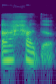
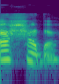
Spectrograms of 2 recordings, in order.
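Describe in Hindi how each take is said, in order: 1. हर स्वर छोटा रहता है, एक हरकत। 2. हर स्वर छोटा रहता है, एक हरकत।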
